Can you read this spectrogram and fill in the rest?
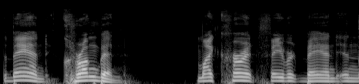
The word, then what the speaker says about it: Khruangbin: The band is pronounced Krungbin, which is Thai for airplane. And that's spelled K-H-R-U-A-N-G-B-I-N.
